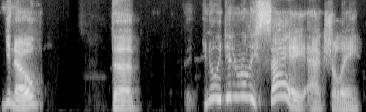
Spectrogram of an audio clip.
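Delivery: lightly voiced goblin explaining himself; flustered minion. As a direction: fumble the excuse like a nervous underling. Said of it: "He goes".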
